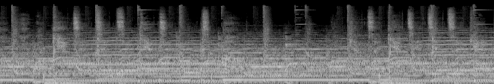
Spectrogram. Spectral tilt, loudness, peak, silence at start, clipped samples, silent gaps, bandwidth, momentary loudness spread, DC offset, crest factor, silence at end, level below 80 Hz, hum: -4 dB/octave; -15 LUFS; -2 dBFS; 0 s; under 0.1%; none; 17.5 kHz; 2 LU; under 0.1%; 14 dB; 0 s; -30 dBFS; none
